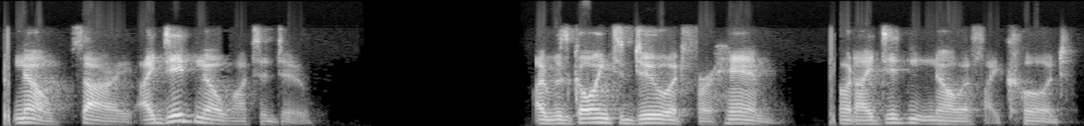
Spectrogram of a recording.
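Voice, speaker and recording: A man who stutters giving a slow, reflective personal talk at a conference. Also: low voice, lively intonation. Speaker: conference speaker. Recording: muffled lo-fi sound.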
